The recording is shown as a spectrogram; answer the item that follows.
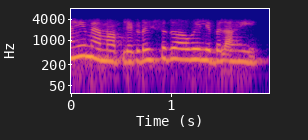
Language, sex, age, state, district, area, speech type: Marathi, female, 18-30, Maharashtra, Ahmednagar, rural, conversation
